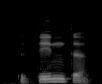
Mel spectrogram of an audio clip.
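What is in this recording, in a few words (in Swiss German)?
"tinte", Bas Rhin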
